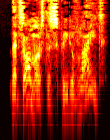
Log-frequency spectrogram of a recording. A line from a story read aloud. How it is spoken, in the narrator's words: one of the professors exclaimed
